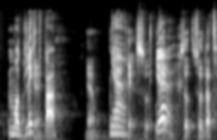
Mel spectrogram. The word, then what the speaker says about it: Modlitba: The hard part is pronouncing it just the way it's spelled. Modba.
